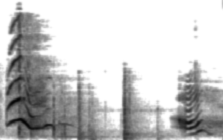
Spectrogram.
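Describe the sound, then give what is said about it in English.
A punch that knocks a man out lands with a sharp, dull thump amid a short scuffle of lighter knocks, framed by a man's strained, wailing groans before and after the blow. “I just knocked him out.”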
